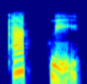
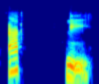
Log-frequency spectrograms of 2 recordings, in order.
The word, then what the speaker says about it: acne: or snowledge 19 acne that c is a k sound but you don't release the k from the back the back of my tongue is touching high but i don't say ak me i just hold it there acne acne and a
